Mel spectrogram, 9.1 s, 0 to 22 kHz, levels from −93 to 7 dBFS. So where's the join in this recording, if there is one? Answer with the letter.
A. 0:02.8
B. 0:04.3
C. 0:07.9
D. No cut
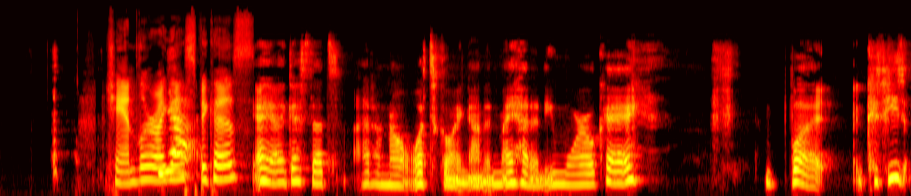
D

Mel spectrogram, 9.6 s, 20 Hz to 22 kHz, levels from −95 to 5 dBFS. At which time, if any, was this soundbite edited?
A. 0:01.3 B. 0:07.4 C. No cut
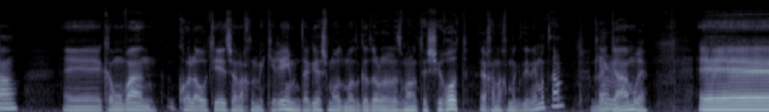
B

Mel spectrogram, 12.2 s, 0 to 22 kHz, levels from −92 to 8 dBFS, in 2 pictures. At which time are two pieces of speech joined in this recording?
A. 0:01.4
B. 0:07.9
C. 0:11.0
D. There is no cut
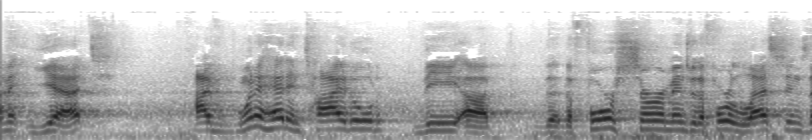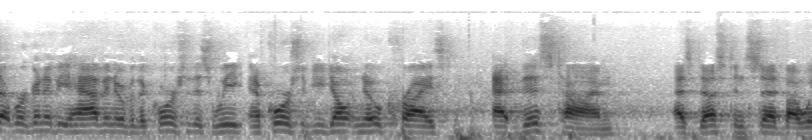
B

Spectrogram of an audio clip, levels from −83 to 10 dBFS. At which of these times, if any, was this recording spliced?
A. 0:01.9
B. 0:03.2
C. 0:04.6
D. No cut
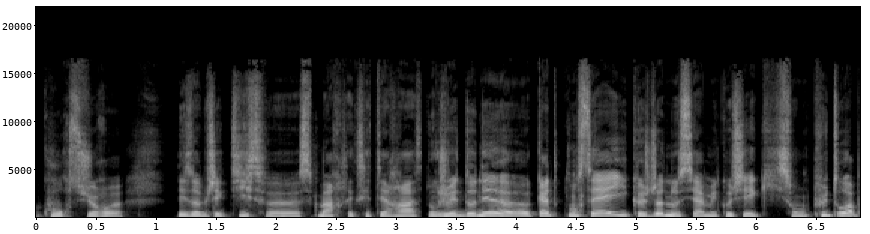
B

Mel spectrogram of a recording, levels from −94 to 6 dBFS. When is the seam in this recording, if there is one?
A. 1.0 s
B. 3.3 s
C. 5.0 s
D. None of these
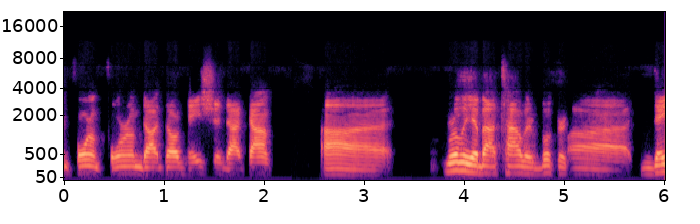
C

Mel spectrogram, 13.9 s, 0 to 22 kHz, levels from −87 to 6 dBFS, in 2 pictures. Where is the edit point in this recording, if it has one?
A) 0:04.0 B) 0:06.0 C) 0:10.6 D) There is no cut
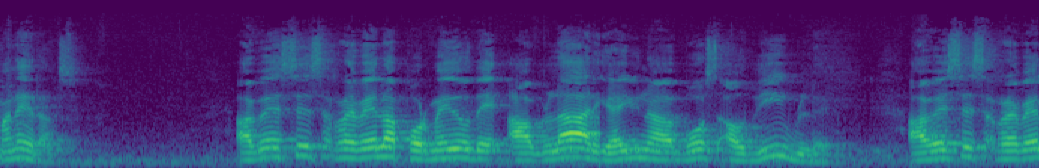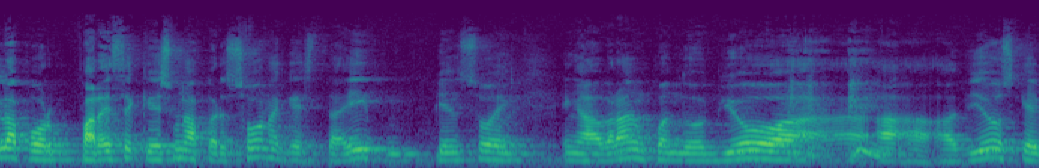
A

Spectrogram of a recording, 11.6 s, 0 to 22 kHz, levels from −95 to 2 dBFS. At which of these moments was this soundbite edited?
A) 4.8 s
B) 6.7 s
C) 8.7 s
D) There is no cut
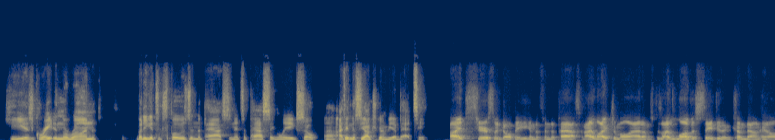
B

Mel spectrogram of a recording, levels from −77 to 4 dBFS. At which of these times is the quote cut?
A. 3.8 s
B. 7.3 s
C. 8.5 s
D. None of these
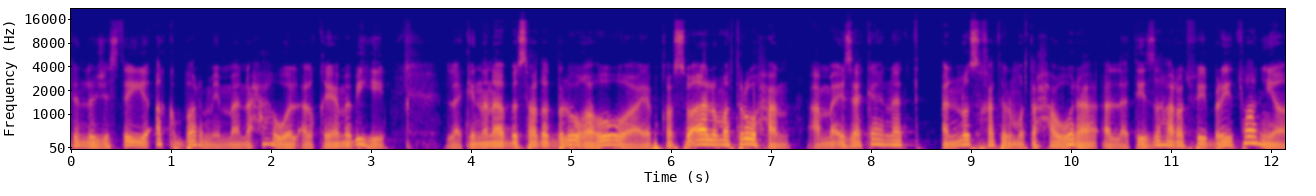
B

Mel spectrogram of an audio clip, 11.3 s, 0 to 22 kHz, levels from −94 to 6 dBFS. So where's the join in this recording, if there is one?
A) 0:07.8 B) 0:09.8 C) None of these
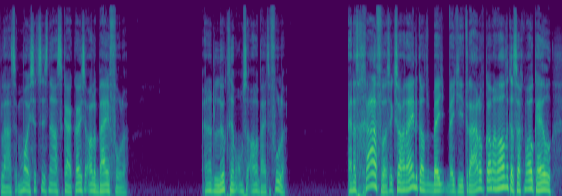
C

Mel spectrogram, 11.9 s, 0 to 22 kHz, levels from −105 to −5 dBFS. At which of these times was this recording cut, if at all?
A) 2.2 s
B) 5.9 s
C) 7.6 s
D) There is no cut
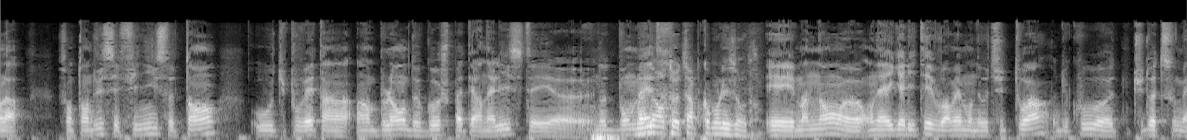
B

